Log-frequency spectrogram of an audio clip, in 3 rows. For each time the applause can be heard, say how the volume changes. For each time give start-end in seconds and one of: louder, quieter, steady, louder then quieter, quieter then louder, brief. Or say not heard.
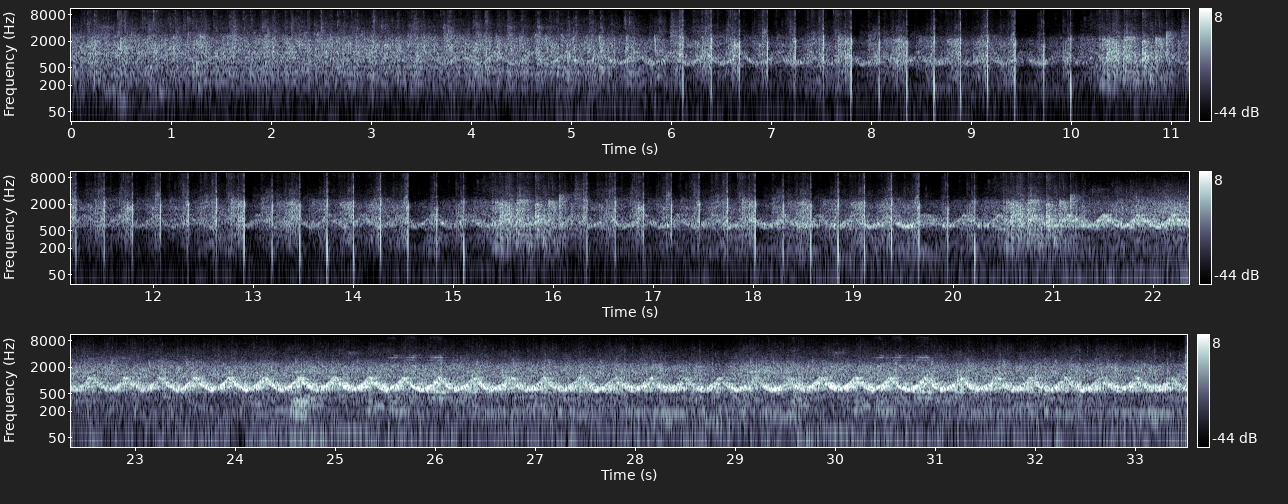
0.0-33.4 steady.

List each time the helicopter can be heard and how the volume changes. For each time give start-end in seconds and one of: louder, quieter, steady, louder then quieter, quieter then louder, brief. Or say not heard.
not heard.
